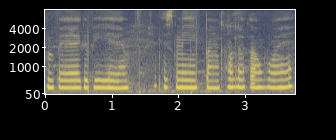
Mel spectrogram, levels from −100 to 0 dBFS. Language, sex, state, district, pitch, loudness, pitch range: Hindi, female, Bihar, Katihar, 265 Hz, -14 LUFS, 255-275 Hz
